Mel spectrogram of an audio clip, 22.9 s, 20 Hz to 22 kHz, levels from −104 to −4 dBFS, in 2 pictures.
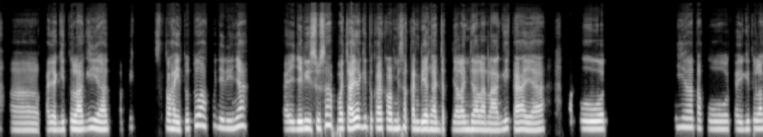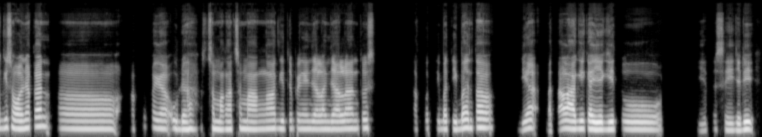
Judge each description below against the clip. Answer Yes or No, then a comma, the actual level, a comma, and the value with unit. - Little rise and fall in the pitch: Yes, narrow, 1.9 semitones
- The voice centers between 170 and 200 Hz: Yes, high, 190 Hz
